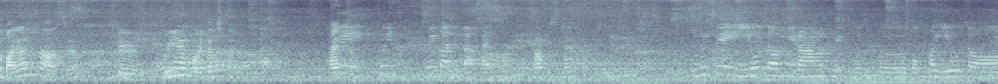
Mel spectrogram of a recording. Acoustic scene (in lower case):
cafe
